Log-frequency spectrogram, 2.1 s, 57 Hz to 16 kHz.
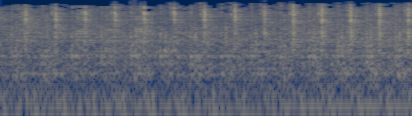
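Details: Royal Enfield Electra 2012 model, at idle: steady single-cylinder note with a light, regular ticking about six times a second, the tick-tick noise.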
